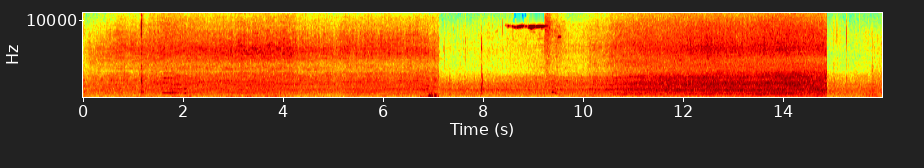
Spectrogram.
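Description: A dump truck drives slowly past.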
